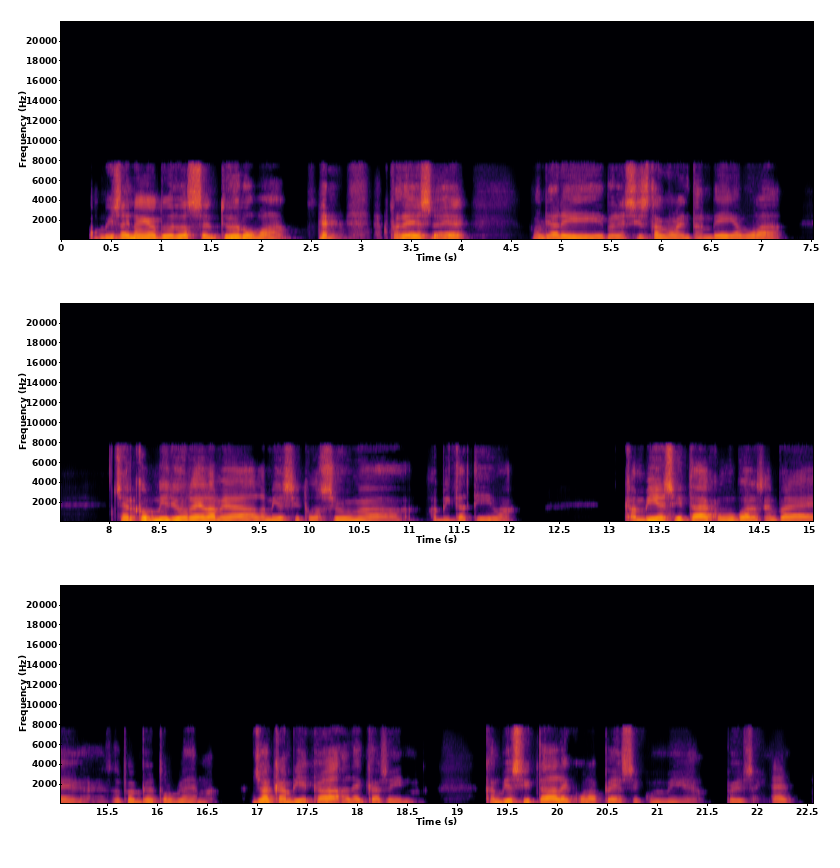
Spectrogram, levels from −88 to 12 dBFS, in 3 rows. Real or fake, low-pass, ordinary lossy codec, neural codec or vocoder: fake; none; none; codec, 16 kHz, 2 kbps, X-Codec, HuBERT features, trained on balanced general audio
